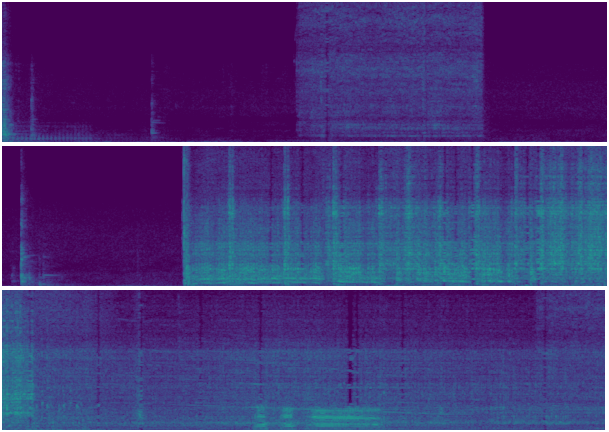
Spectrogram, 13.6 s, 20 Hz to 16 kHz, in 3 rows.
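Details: 1976 Ford F150 abandoned 30+ years, spark restored, carb cleaner sprayed in: starter cranking bursts then ragged uneven firing that catches and sputters without settling; wants to start.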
